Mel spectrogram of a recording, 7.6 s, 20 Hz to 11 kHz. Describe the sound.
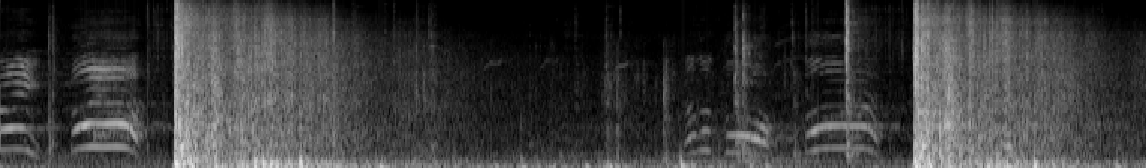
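Two loud artillery blasts from a 19-gun ceremonial salute marking the formal end of a parliament. Each boom strikes suddenly and rolls off in a long rumbling decay, with a voice heard in the quieter gap between them.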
